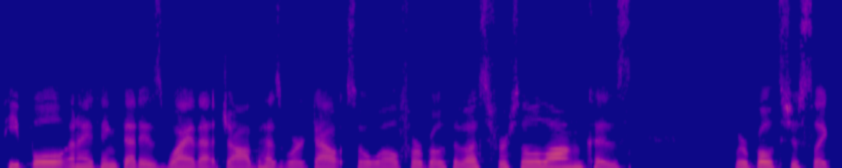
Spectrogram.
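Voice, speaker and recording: A woman's voice: mid-range voice, steady tone, moderate pace, clear, resonant tone, no echo, studio quality. A woman co-hosting a casual podcast, telling a story in an earnest, heartfelt way with lots of fillers. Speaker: podcast co-host.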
